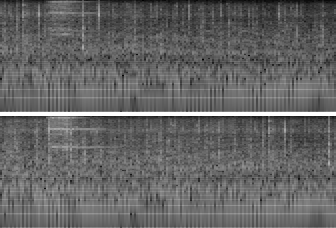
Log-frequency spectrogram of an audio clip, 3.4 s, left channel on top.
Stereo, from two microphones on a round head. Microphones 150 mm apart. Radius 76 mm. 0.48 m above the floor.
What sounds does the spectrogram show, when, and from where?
0.4 s a doorbell: 35° right (ahead or behind), 5 m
